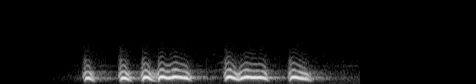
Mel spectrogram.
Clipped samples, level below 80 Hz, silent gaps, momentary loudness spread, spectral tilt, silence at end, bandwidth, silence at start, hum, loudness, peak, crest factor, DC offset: under 0.1%; -66 dBFS; none; 9 LU; -12.5 dB/octave; 1.65 s; 1.5 kHz; 0.85 s; none; -12 LUFS; 0 dBFS; 14 dB; under 0.1%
